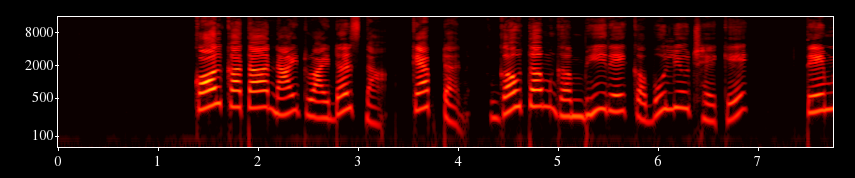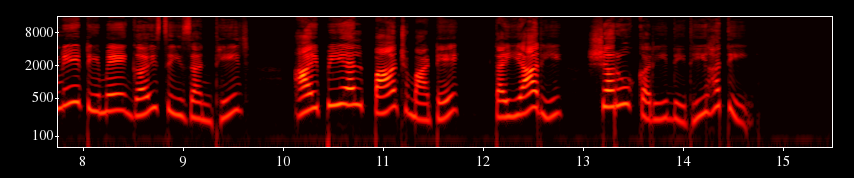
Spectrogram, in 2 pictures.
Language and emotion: Gujarati, neutral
